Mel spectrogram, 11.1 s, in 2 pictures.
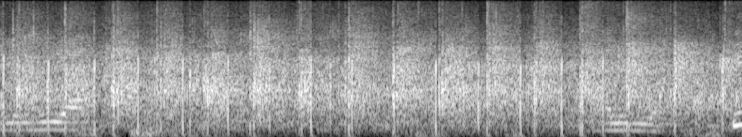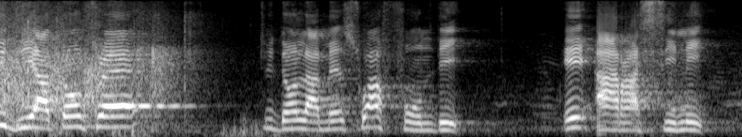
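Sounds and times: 
church congregation applauding during a worship service: 0:00.0 - 0:07.1
speech: 0:05.6 - 0:06.7, 0:07.5 - 0:09.1, 0:09.8 - 0:11.0.

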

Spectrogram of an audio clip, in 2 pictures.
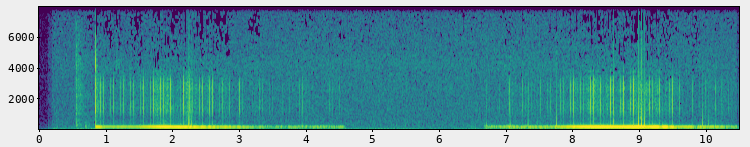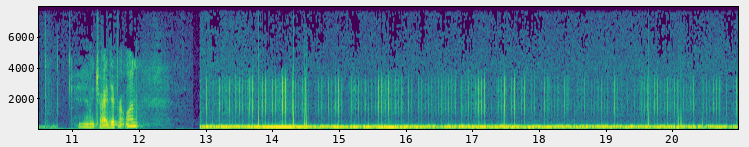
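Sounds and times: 
blue whale low-frequency call: 0:00.8 - 0:04.6, 0:06.6 - 0:10.7, 0:12.9 - 0:20.9
speech: 0:11.5 - 0:12.2.

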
